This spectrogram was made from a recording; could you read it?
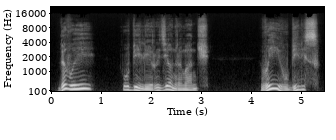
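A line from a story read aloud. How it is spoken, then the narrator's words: Convinced near-whisper. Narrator (Russian): прибавил он почти шепотом, совершенно убежденным голосом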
